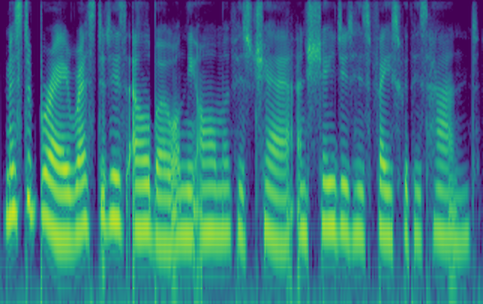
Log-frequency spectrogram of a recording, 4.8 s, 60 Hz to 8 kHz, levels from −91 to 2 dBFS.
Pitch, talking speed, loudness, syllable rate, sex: 195 Hz, 225 wpm, -18 LUFS, 4.5 syllables/s, female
